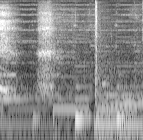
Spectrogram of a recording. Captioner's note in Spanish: sollozos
